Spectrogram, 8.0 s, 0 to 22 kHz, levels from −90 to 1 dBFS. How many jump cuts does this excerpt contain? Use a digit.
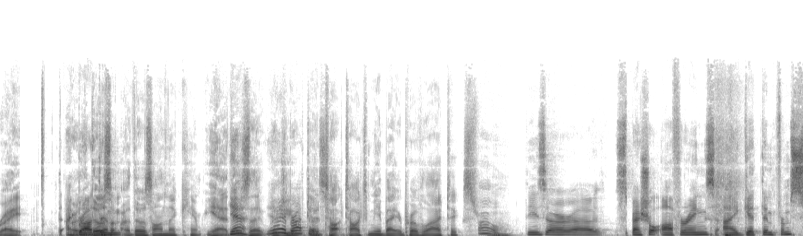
0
